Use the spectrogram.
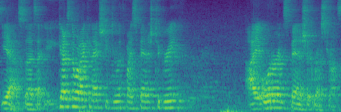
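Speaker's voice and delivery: normal talking voice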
